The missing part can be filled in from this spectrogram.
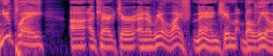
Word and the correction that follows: Balsillie: I hope I'm pronouncing that Basile. – Balsillie. – Balsillie. Okay, can't get that right.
